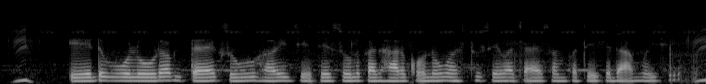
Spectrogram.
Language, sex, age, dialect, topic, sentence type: Magahi, female, 18-24, Western, banking, statement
